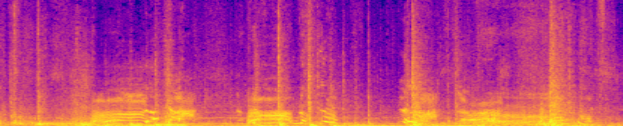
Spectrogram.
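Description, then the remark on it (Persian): A chair creaks and knocks during a struggle, with strained grunts, groans and heavy breathing over several seconds, punctuated by dull thuds. “جنگیدن با صندلی دوتا دست میخواد.”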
